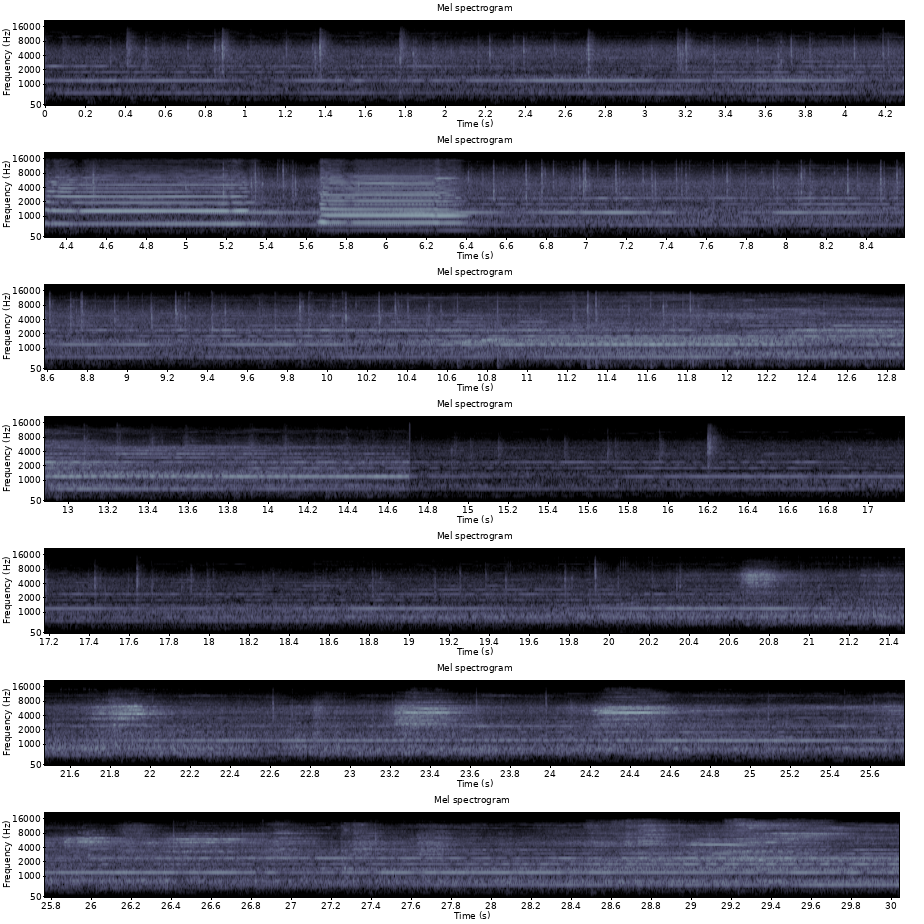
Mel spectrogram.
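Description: A model Taurus electric locomotive's sound decoder, playing real CAT train recordings, sounds two horn blasts about four seconds in, the second lower than the first. The locomotive's steady electric traction whine then builds as it gets under way. The sound drops suddenly partway through, then builds again with rapid clicking of the model's wheels over the track as the train approaches.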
